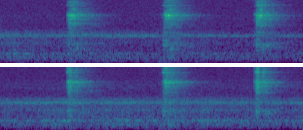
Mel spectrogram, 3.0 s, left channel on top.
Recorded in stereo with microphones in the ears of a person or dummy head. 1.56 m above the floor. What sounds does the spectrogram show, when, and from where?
0.7 s a rattle: 55° right (ahead or behind), 2 m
